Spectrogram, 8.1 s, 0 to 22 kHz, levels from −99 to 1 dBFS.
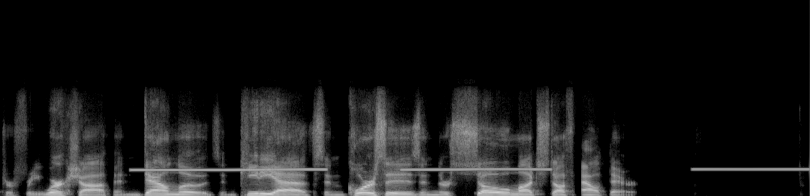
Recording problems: high-pitched whine; loud; from 1.5 to 3.5 s, from 4 to 5.5 s and from 7 s on; 3 kHz, 9 dB below the speech

